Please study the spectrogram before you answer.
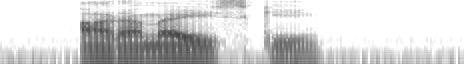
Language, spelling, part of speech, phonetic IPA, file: Polish, aramejski, adjective / noun, [ˌarãˈmɛjsʲci], Pl-aramejski.ogg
